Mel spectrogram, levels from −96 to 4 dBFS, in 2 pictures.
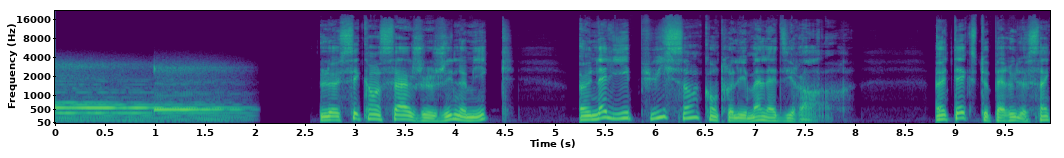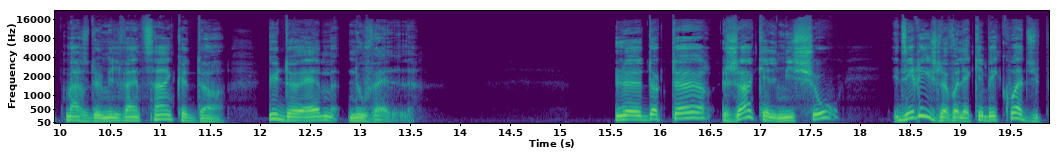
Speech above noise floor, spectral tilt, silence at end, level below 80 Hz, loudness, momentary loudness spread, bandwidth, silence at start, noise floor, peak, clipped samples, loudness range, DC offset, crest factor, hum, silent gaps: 60 dB; -5 dB/octave; 0.1 s; -56 dBFS; -24 LUFS; 9 LU; 18.5 kHz; 0 s; -83 dBFS; -6 dBFS; under 0.1%; 3 LU; under 0.1%; 18 dB; none; 2.05-2.55 s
